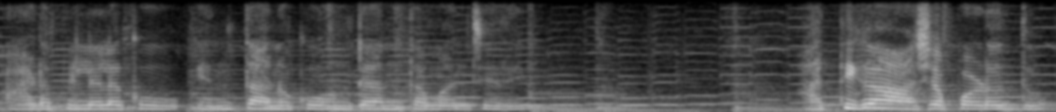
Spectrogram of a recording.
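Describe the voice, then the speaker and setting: An actress playing a frank young village wife, with an earnest, steady way of talking. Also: female voice, on the high side, unhurried, soft background music, natural voice. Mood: consoling. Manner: earnest, consoling then confronting. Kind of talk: village comedy drama acting.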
